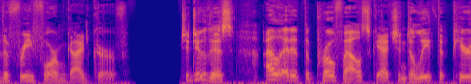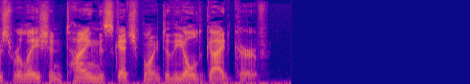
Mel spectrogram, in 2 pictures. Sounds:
Speech

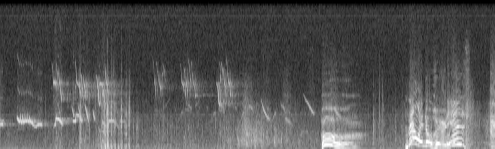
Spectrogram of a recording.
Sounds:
Animal

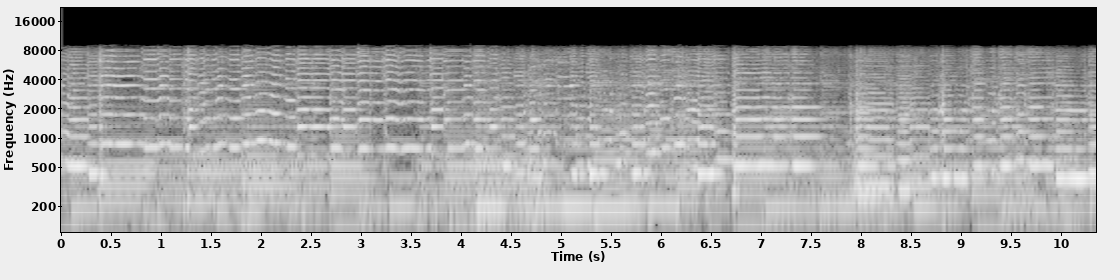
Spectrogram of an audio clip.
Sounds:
Musical instrument, fiddle, Music

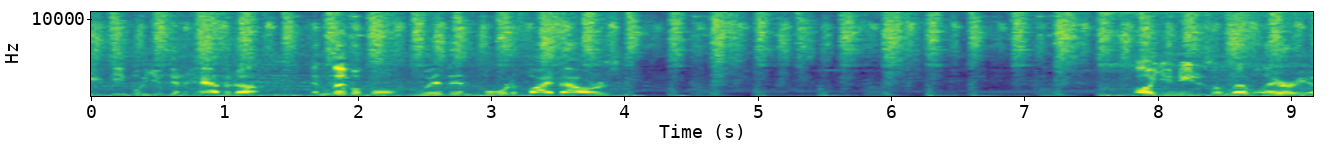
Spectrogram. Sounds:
Music, Speech

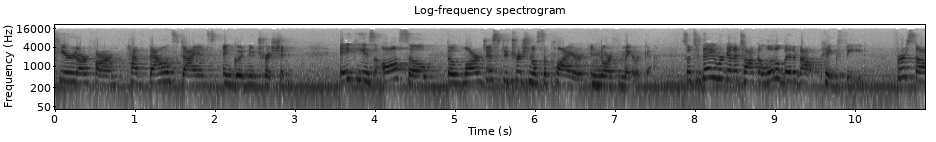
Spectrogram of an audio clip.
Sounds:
Speech

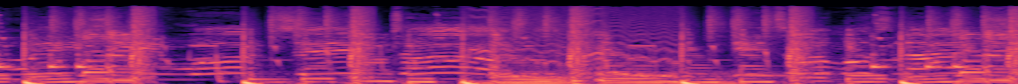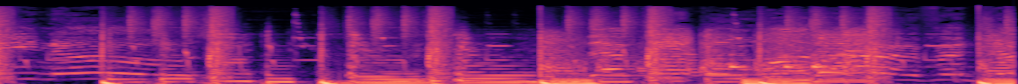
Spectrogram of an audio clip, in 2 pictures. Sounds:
Funk, Music

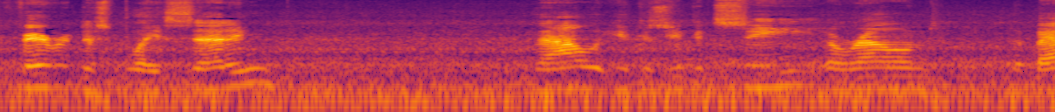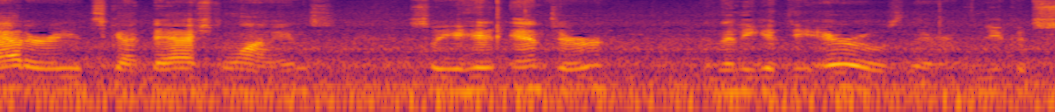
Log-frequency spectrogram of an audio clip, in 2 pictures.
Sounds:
Vehicle, Speech

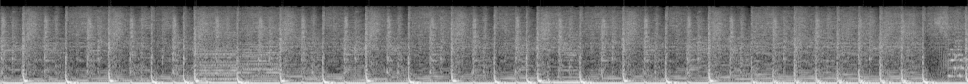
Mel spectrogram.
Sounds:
Music, Drum and bass

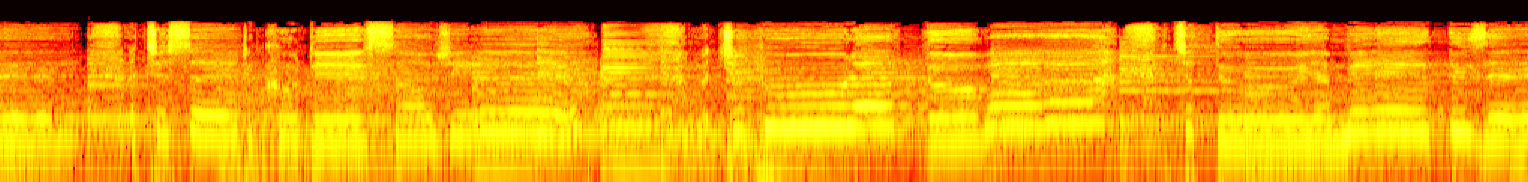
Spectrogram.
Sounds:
Music

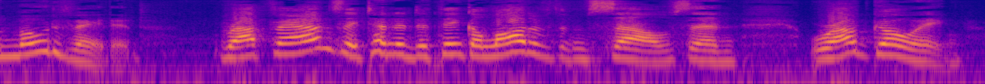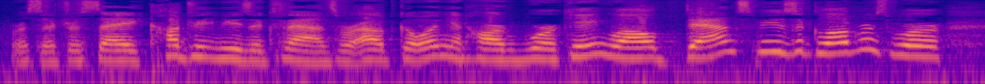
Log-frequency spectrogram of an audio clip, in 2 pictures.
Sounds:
Speech

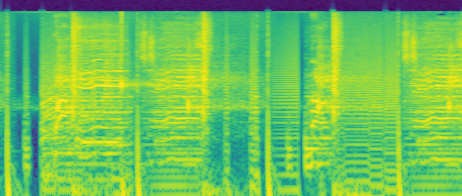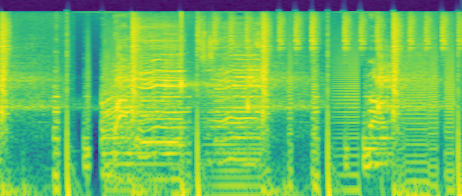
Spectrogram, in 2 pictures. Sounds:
Music

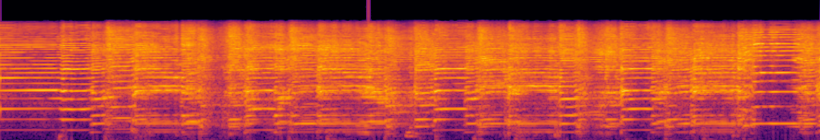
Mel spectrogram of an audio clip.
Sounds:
Music

